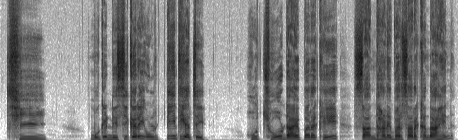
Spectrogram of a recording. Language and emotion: Sindhi, disgusted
